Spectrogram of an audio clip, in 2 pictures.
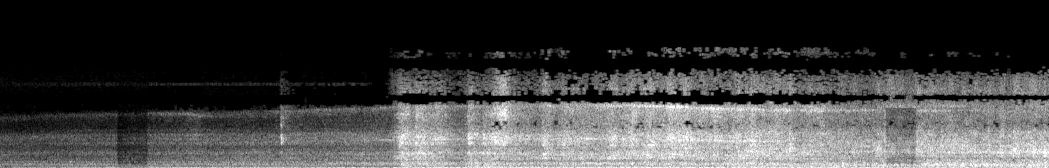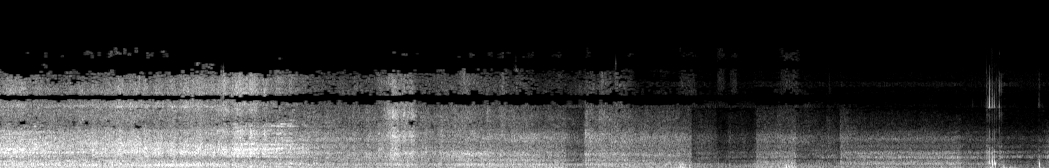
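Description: An MBTA train passing close by with a heavy rumble of wheels on rail. It builds up over the first few seconds, is loudest for about ten seconds, then fades as it moves away.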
